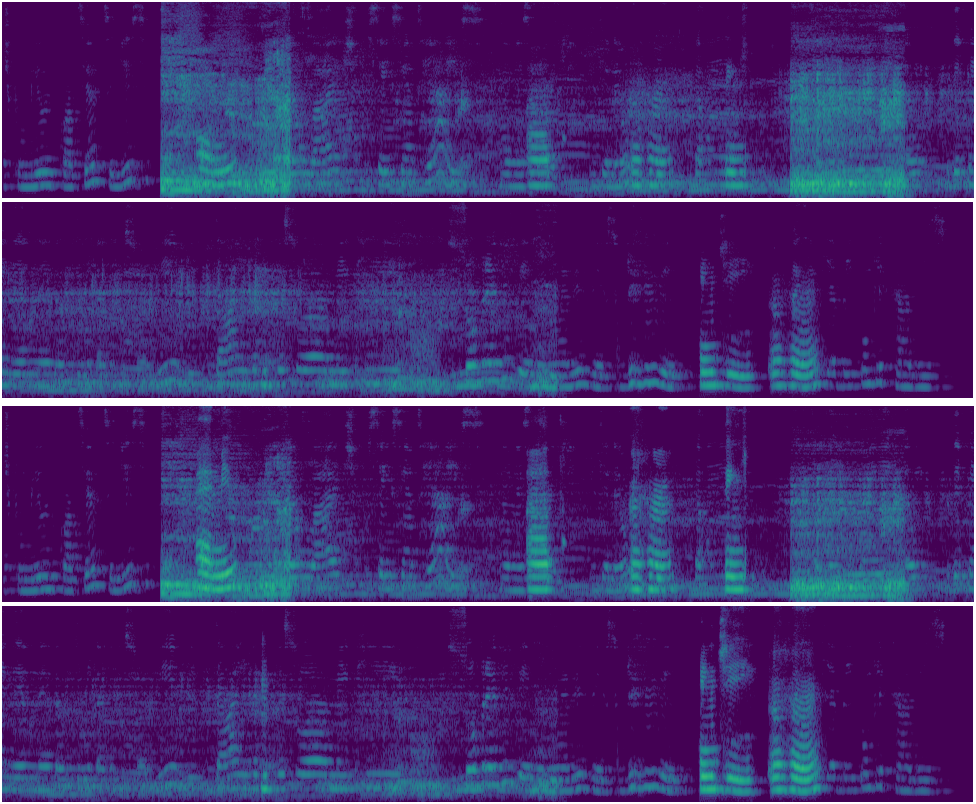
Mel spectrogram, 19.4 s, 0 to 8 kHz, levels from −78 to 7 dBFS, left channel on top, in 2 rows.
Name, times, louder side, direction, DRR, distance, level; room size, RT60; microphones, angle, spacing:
voice 1, 0.0-1.6 2.0-6.3 6.9-7.5 8.1-13.8 14.2-16.5 17.5-19.1, equal, 5° left, 2.0 m, -46 dB
sound 1, 1.6-4.9 5.3-15.3, left 2 dB, 40° left, 0.6 m, -36 dB
voice 2, 1.9-2.4 5.2-5.5 6.3-6.7 7.2-7.5 12.3-12.4 16.7-17.9, right 7 dB, 75° right, 0.3 m, -29 dB
9.5 x 7.9 x 3.6 m
head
